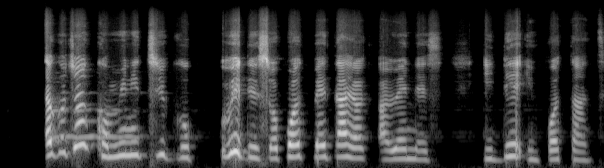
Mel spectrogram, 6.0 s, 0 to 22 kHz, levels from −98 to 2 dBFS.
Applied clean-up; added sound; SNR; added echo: neural mask model DeepFilterNet 3.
